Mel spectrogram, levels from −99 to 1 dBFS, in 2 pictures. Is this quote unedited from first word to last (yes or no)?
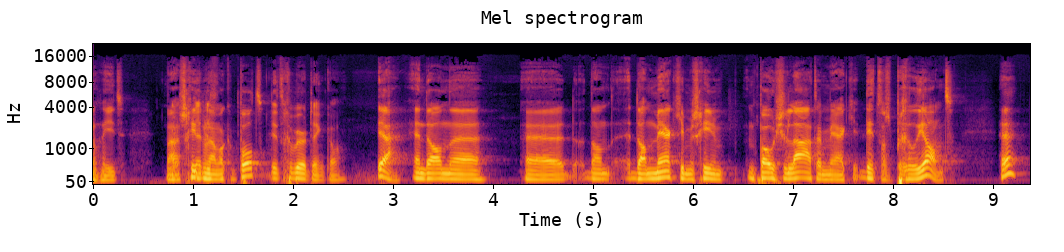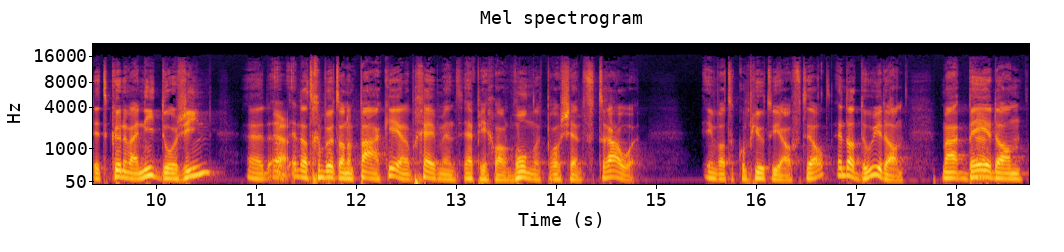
no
